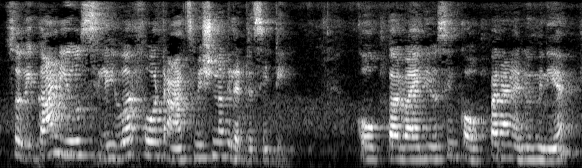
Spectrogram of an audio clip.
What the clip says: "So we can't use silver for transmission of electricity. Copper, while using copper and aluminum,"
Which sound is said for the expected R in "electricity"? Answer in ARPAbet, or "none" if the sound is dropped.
R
